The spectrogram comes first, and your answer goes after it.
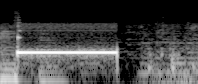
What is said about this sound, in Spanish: Ahí se está marcando.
